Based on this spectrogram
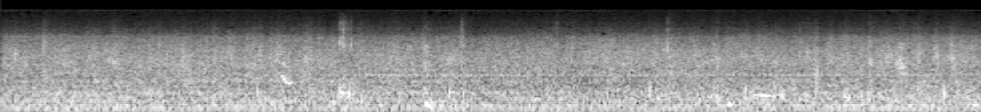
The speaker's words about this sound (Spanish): Un taxista carga su maleta bajo la lluvia.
